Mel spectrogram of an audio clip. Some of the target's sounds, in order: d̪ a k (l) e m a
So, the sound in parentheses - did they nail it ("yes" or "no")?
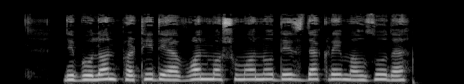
no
